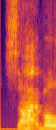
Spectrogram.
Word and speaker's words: Seibel: Seibel like Bible.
